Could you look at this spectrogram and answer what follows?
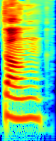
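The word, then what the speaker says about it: Deng (灯): If they wrote the word for lanterns, also pronounced Deng, they'd be punished for breaking the taboo.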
